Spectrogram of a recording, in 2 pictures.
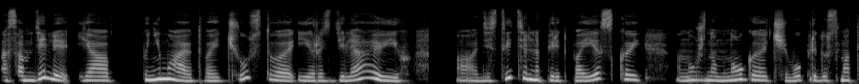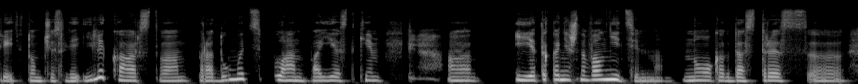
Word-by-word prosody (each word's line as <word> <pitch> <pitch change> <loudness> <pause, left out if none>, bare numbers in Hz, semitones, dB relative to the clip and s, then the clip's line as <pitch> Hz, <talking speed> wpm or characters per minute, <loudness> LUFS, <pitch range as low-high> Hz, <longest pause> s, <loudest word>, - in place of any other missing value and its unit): На 185 - -5
самом 185 +1 0
деле, 255 -6 +3
я 185 0 -1 0.3
понимаю 210 -6 +6
твои 165 -1 -4
чувства 215 - -2
и 175 0 -3
разделяю 185 - 0
их. 165 -3 -3 0.4
А, 170 -3 -6
действительно, 215 - +2
перед 180 -2 -4
поездкой 210 +3 0 0.3
нужно 195 0 -1
много 200 +2 +1
чего 170 +3 0
предусмотреть, 180 -2 -4
в - - -26
том 165 -2 -2
числе 160 0 -3
и 180 +4 -4
лекарства, 175 - -1
продумать 205 +11 0
план 180 -4 0
поездки. 175 +1 -4 0.6
А, 180 0 -2 0.4
и 200 -2 +3
это, 195 - +2
конечно, 210 0 +3
волнительно, 180 -8 +4 0.2
но 180 +1 -1
когда 170 -1 -1
стресс, 170 +1 -3
э, 165 0 -5
180 Hz, 120 wpm, -25 LUFS, 170-205 Hz, 0.6 s, понимаю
